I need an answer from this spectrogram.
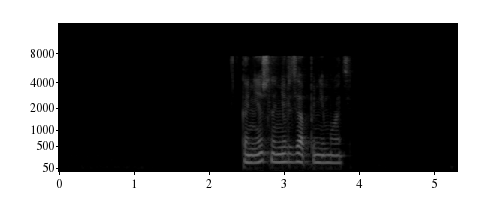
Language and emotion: Russian, neutral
